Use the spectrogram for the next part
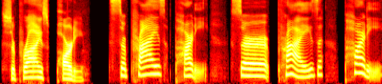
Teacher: The stress is on the first word and the first syllable of the second word.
